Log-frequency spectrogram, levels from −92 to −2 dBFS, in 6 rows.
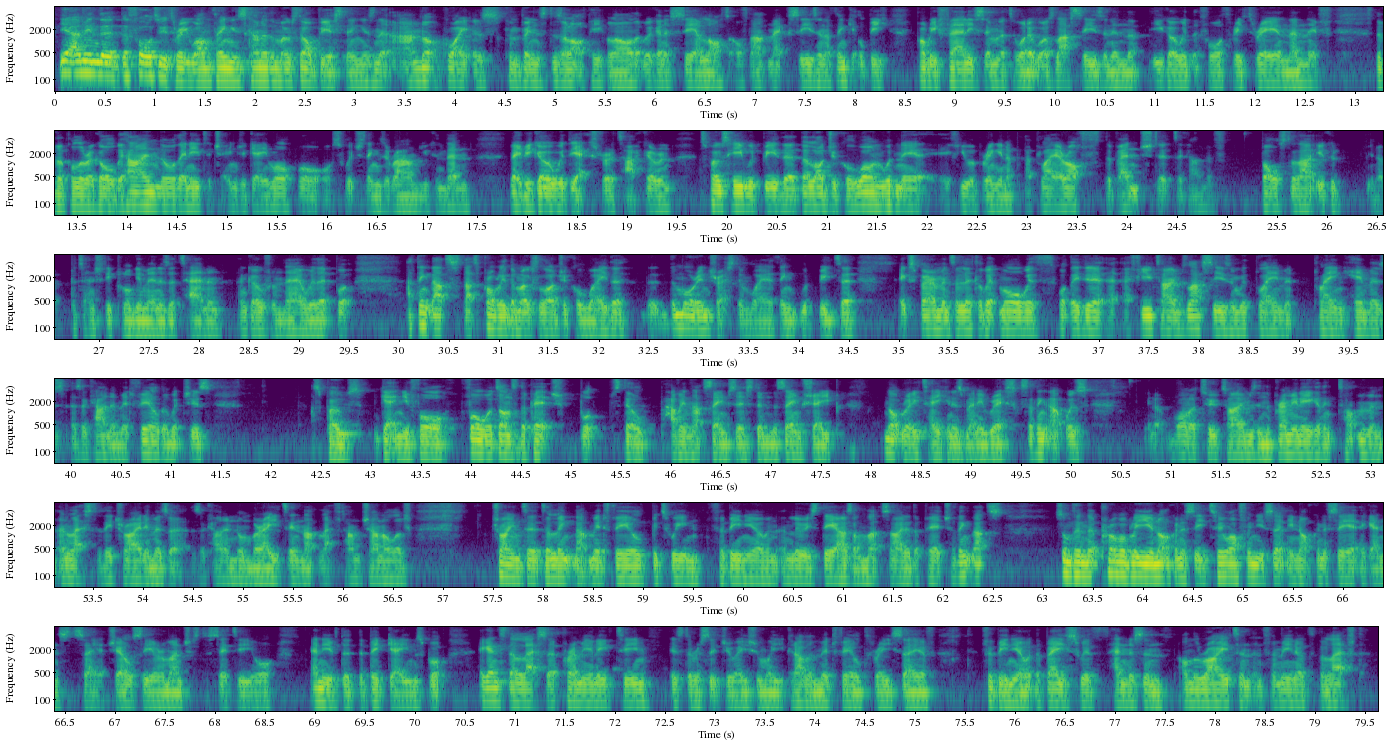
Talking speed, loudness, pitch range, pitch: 250 wpm, -23 LUFS, 80-90 Hz, 85 Hz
